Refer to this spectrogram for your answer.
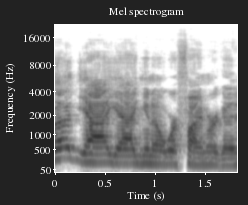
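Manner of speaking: put-on dismissive teen voice. Retelling a scene, the speaker voices Misumi answering a worried question, mock-dismissive teenager. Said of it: "in kind of that dismissive teenager way".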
